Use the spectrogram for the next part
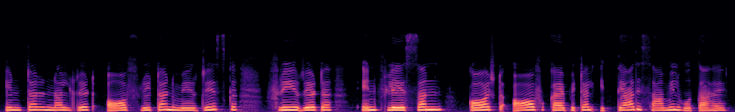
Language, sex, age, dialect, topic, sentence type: Hindi, female, 25-30, Awadhi Bundeli, banking, statement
